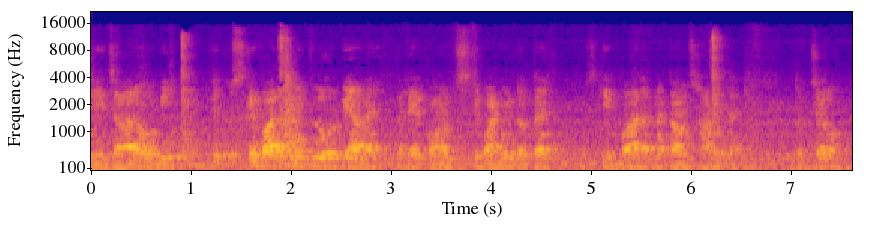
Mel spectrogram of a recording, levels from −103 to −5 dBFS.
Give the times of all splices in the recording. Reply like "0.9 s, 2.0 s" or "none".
none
